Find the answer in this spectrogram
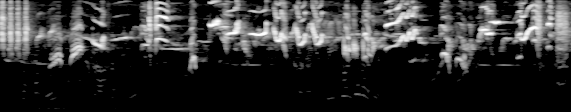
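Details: Kacer song in konslet style, full of fill-ins: clicky chatter and rising whistles opening into a sustained run of wavering warbled notes, then sharp chips and upswept whistles, soft hum beneath.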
